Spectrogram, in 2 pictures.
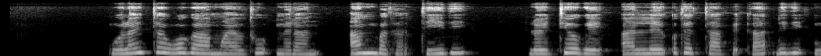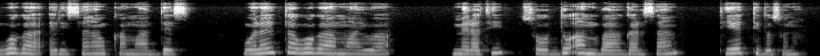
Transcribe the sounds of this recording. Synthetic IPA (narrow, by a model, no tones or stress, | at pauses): wɔlɐjt̪ːɐwɔɡaːmaːjɔt̪ʊmɛɾɐn | ɐmbɐt̪ɐt̪iːd̪ɪ | lɔjt̪ːɪjo̞ːɡe̞ːalːe̞ːkʼːɔt̪ɛt̪ːaːpːɛᶑaːɗːɪd̪ɪwɔɡaːʔɛɾɪsɐnɐwkːɐmaːd̪ːe̞ːs | wɔlɐjt̪ːɐwɔɡaːmaːjʊwaː | mɛɾɐt̪ɪso̞ːd̪ːɔʔɐmbaːɡɐɾsɐn | t̪ɪjeːt̪ːɪd̪ɔsɔnɐ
